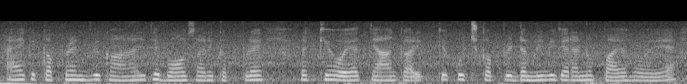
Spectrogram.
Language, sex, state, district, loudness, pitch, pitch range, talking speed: Punjabi, female, Punjab, Pathankot, -15 LUFS, 200 Hz, 190-215 Hz, 200 wpm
